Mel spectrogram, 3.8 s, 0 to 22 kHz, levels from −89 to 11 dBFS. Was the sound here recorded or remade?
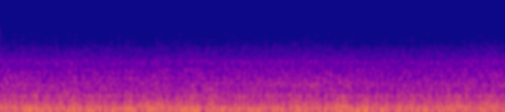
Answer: remade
